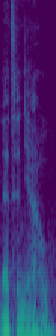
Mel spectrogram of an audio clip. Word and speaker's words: Netanyahu: chamber for n netanel how do you say his name Netanyahu netanyahu's speech that's around half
